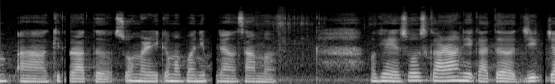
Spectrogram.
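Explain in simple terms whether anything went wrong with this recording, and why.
Damaged data in a compressed stream at 0.62–0.71, 2.08–2.17 and 5.40–5.47 s: corrupted bytes make the decoder lose its place and skip ahead, causing brief glitches.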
